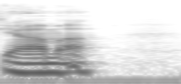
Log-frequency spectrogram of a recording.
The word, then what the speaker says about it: llama: way that llamas belt in Spanish that would be pronounced Yama so I don't know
